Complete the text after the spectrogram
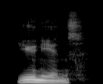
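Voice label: "unions", British English; pronunciations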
